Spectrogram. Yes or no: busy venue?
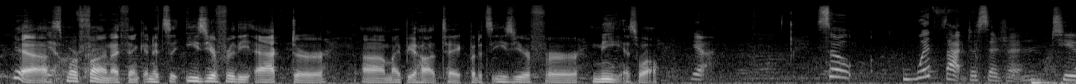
yes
